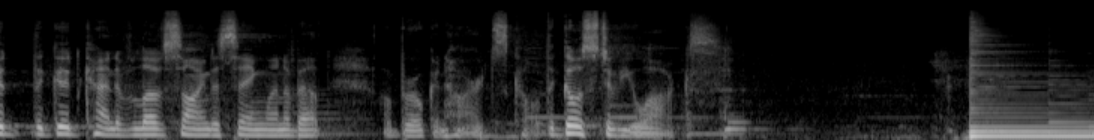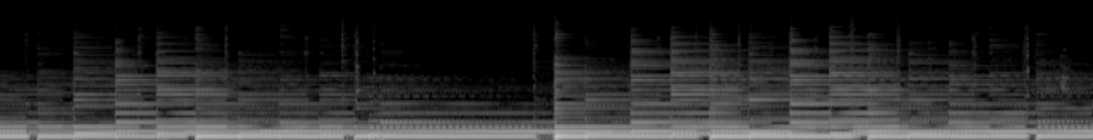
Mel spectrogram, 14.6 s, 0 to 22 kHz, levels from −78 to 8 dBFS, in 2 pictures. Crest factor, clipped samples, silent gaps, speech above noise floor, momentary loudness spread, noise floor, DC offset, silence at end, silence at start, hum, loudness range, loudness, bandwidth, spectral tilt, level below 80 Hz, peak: 18 dB; under 0.1%; none; 32 dB; 11 LU; -59 dBFS; under 0.1%; 0 s; 0 s; none; 5 LU; -25 LUFS; 13 kHz; -7 dB/octave; -50 dBFS; -6 dBFS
